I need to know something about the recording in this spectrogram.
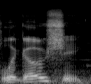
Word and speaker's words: Legoshi: Yes, but Apparently, his name was actually supposed to be pronounced Legoshi.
